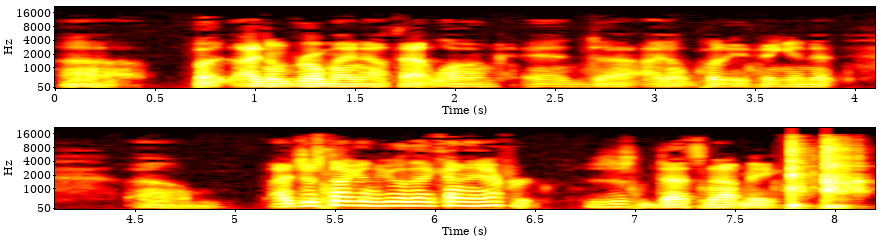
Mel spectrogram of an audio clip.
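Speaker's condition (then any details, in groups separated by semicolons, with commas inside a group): Cleft lip and palate; series of plastic surgeries for repair, skull bone chips grafted to reconstruct nose around age 12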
